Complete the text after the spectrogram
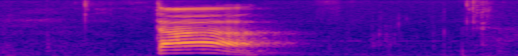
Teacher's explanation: अब देखिए त, त का उच्चारण स्थान दंत है और इसीलिए यह दंतीय है।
